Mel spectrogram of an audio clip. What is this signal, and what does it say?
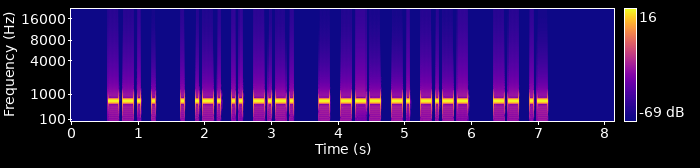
Morse code, heard as a keyed tone, about 21 wpm, 700 Hz. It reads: GE ERIC TONY MA
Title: K1USN SST QSO Practice - 22wpm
